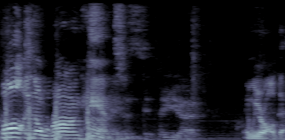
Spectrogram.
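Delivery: severe, stern, swooping regal voice. A character speaking to the king in an actual-play game scene, stern. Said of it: "So [name] is being very stern right now. / uh, [name] leans back in his chair. / So [name] is being very stern right now. / So [name] is being very stern right now".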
